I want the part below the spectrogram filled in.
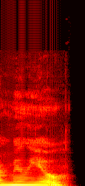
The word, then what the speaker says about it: milieu: I think it's our milieu. – Our milieu. – Oh, did I mispronounce it? – No, you were totally right.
